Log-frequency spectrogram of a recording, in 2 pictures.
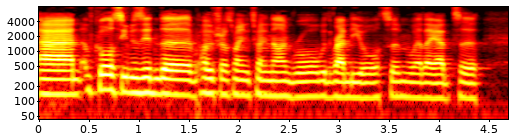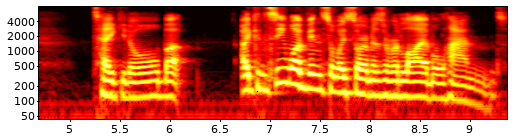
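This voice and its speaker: A man's unremarkable speaking voice at medium pitch and a fairly quick pace. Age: 40s. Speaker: wrestling podcast co-host. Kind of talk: casual chat.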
